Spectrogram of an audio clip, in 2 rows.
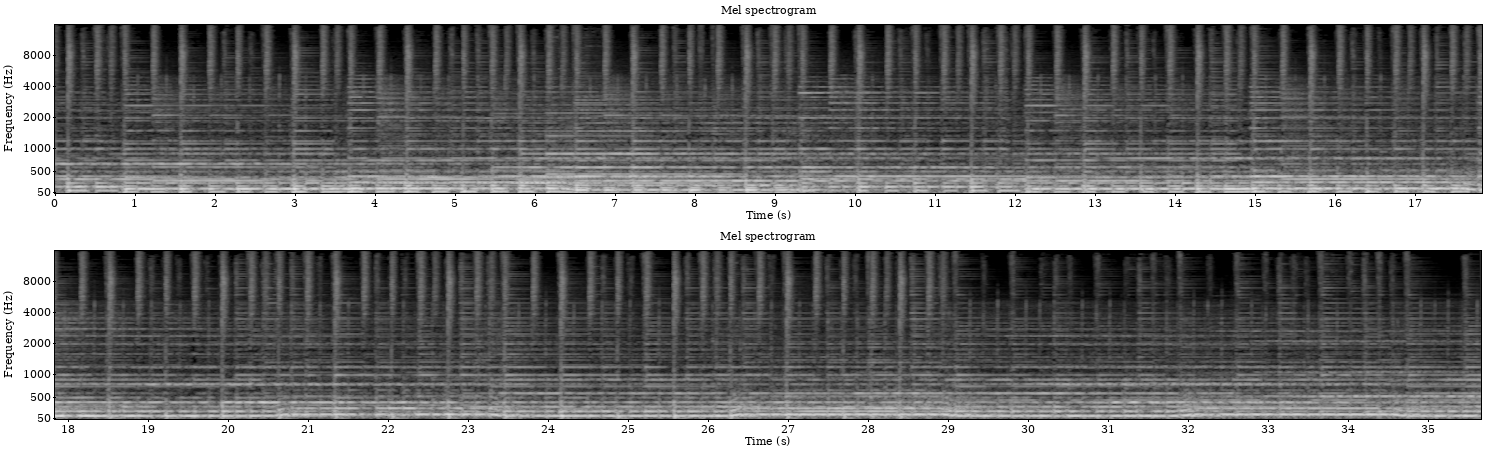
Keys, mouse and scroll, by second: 3.6-5.4 right drag, 4.4 middle click, 5.4-6.9 middle drag, 5.5-7.3 right drag, 6.0 c, 10.8-12.5 drag, 11.9 c, 12.5 middle click, 13.3-15.1 drag, 13.7 c, 20.5-23.6 drag, 22.6 c, 29.0-30.9 right drag, 30.4 c, 34.4-35.6 right drag, 35.4-35.6 middle drag.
